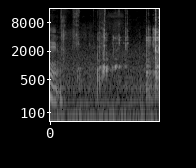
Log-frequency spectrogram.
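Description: A few faint, short clinks of a knife against a plate and jelly jar as jelly is spread on toast, over a steady low hum.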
